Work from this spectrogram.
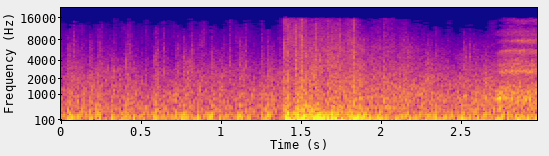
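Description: A grenade goes off in Battlefield 1 with a sudden heavy blast partway through. It is followed by a rumbling tail of debris over a steady background of battle noise.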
